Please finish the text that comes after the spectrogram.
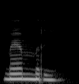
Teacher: when we read memory, the letter O is not pronounced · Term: segment dropping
